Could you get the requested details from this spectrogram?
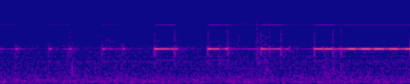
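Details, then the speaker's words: ZOLL transport monitor-defibrillator in a NICU transport inservice demonstration: after energy selected and charge pressed, intermittent high electronic tones rise into steady beeping as it charges, ready to shock (press and hold to shock). "So select your energy, charge."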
